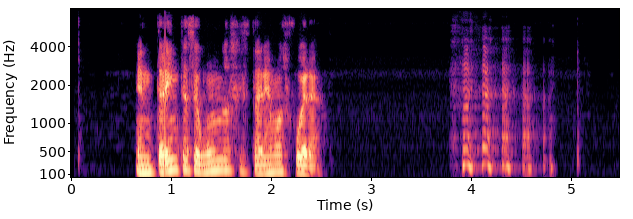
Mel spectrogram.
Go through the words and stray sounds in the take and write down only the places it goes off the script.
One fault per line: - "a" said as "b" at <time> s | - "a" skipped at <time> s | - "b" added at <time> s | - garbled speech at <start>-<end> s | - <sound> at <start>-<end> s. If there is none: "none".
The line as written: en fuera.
- "treinta segundos estaremos" added at 0.8 s
- laugh at 3.8-4.9 s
